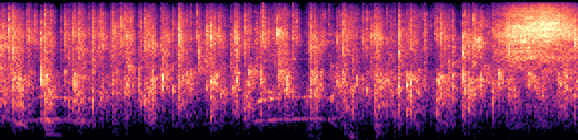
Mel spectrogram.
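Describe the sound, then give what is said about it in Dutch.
An audience at the second edition of the Amsterdammers evening bursts into steady, sustained applause for a performer, a dense wash of many hands clapping at an even loudness for several seconds, with a few faint voices and whoops mixed in. “Ik ga je niet vragen om een freestyle te kicken, maar ik ga, ik ga, mijn, publiek, ik ga mijn publiek wel vragen om een geweldig mooi applaus voor jou te hebben.”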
